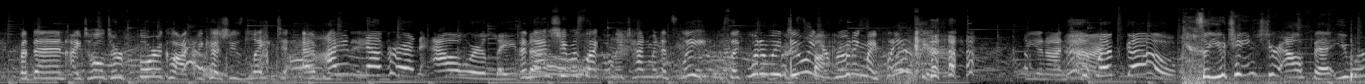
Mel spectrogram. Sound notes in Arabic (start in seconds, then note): 7.9 بهدوء; 8.8 يضحك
